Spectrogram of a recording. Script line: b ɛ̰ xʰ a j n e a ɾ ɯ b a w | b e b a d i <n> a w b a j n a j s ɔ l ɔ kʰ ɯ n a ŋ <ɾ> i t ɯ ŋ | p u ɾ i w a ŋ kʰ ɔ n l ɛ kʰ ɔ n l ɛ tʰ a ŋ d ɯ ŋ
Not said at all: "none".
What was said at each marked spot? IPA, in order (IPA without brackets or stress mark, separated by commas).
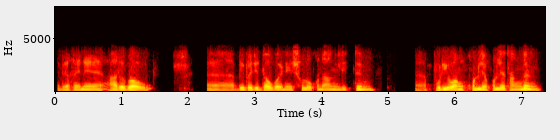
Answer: d, l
